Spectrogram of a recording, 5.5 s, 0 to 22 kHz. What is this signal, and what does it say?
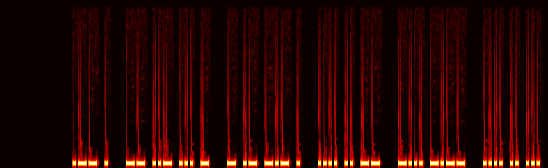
Morse code, heard as a keyed tone, about 46 wpm, 700 Hz. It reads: WE MUST TAKE HIM BY HIS
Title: Sentences from Top 1000 Words - Review Part 1 - 45wpm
